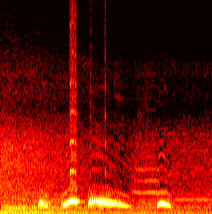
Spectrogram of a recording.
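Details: Spotted dove kept at home, a lure call meant to set silent doves calling: one low cooing phrase of a short note, a rising coo, a long falling coo and a final short note, over faint background hum.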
